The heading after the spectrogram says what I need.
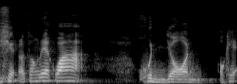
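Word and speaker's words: หุ่นยนต์: ว่า หุ่น ยนต์ โอเค อ่าน ว่า หุ่น ยนต์ สะกด ครับ ห อุ น หุน ห ไม้ เอก หุ่น ยอ โอะ นอ โยน รวม เป็น หุ่น ยนต์ สังเกต นะ ว่า เรา ไม่ พูด ถึง ต เต่า เลย เพราะ มัน เป็น พยัญชนะ ที่ ไม่ ออก เสียง คำ ต่อ ไป ด้าน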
